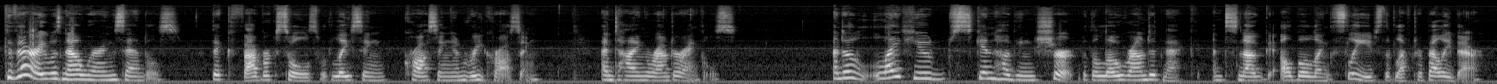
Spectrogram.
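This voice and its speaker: Female narrator, fantasy audiobook, deliberate phrasing, expressive scripted reading. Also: medium pitch, rough recording.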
